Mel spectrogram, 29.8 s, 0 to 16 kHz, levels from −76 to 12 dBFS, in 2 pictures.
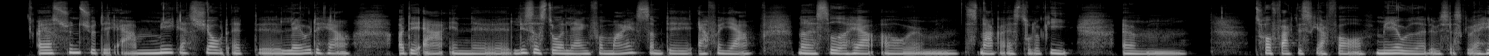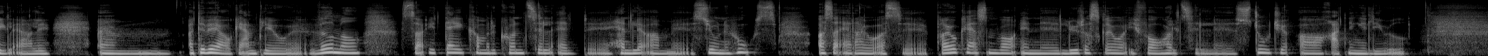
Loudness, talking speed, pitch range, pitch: -22 LUFS, 200 wpm, 180-210 Hz, 190 Hz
